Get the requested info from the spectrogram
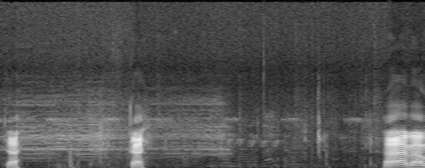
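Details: Calves in a yard in their new home, brought out because it is too hot indoors; three short harmonic bleating moos, the last one longer and louder, with a man calling to them between.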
